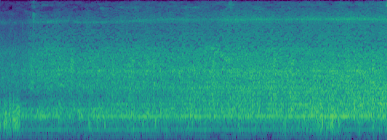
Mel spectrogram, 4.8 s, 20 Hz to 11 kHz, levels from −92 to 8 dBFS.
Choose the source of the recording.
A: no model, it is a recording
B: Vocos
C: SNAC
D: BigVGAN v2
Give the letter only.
D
